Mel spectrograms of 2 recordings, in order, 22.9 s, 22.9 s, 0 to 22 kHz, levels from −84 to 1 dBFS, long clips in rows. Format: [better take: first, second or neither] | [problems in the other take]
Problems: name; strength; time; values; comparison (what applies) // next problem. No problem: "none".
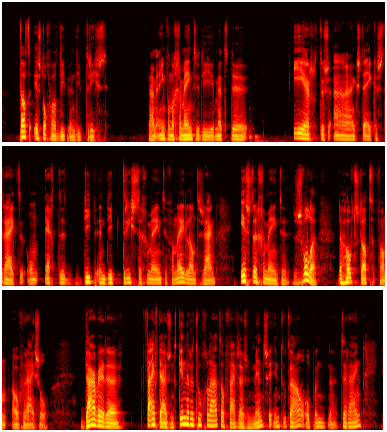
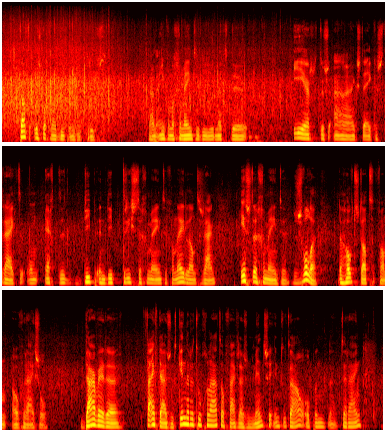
first | crowd noise; loud; throughout; 4 dB below the speech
